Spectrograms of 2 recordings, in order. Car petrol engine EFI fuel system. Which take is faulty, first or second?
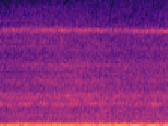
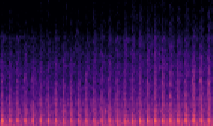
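second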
